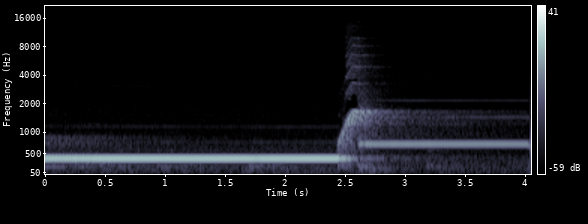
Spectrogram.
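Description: ARP 2600 synthesizer holding a steady, near-pure tone. About two and a half seconds in, a brief noisy attack brings in a higher, quieter held note.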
